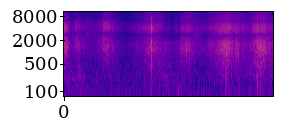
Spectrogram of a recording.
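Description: A hiker's footsteps pushing through dry leaf litter and low brush, the leaves and stems rustling with each stride, at about one step a second.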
